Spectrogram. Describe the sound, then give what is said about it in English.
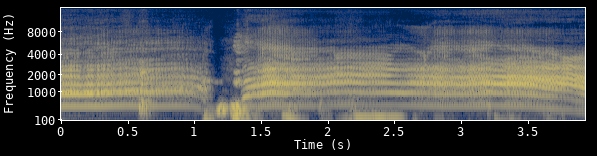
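A person loudly imitates a high, sustained scream, a strained wailing cry that dips briefly for a breath midway, then carries on continuously for a few seconds. “just fucking screaming.”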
